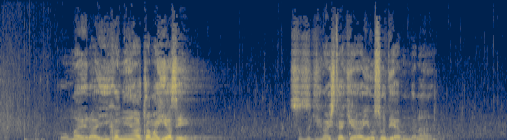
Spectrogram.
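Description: A middle-aged man speaks gruffly and mockingly.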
